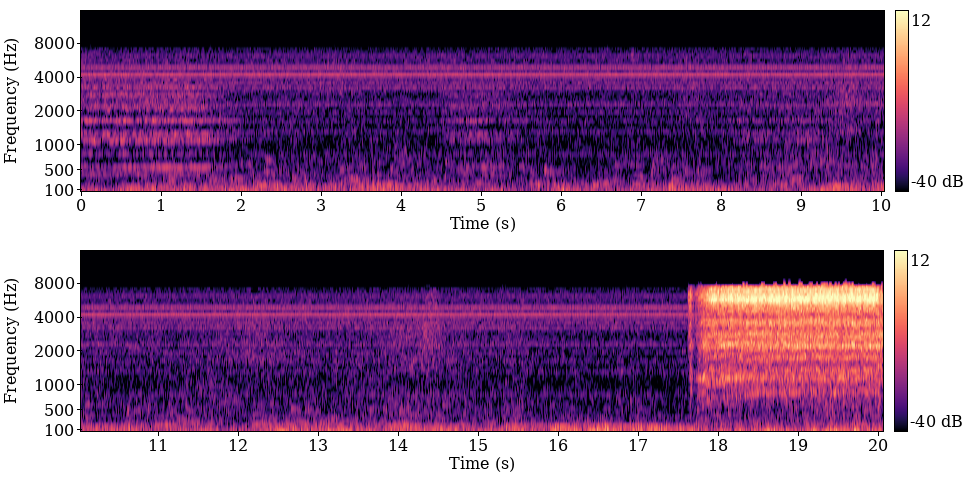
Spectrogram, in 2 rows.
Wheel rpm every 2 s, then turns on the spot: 0, 0, 0, 0, 0, 0, 0, 0, 10, 100.
none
